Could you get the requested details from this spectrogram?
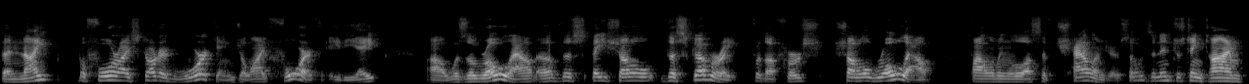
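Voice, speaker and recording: Older man in his seventies, bright clear voice, unhurried with ums, telling his career story. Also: medium pitch. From New York. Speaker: guest, retired space engineer.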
